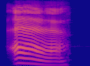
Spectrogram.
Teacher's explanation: It has an H at the beginning, but the H is not sounded.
